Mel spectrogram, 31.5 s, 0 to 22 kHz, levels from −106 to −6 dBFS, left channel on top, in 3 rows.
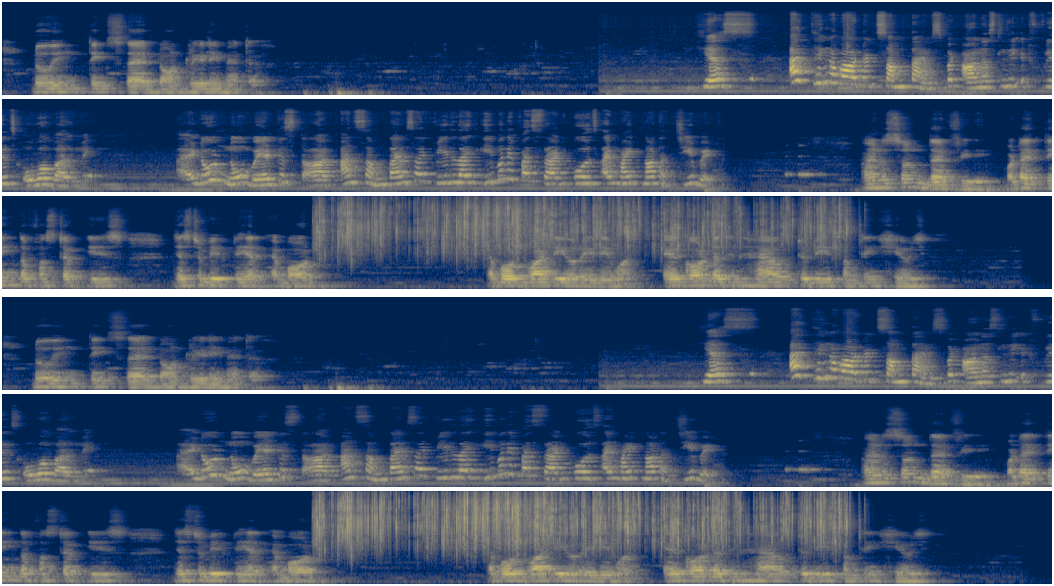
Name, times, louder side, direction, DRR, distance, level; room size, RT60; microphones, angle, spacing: voice 1, 0.3-2.6 18.5-18.6 19.1-22.2 22.7-24.2 25.9-27.3 27.6-30.2, left 1 dB, 50° left, 1.6 m, -39 dB
voice 2, 6.8-7.5 7.9-11.4 12.2-17.6, left 3 dB, 80° left, 1.3 m, -37 dB
Crumpling crinkling, 24.1-29.6, right 8 dB, 20° right, 0.3 m, -37 dB
7.5 x 6.4 x 2.9 m
head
